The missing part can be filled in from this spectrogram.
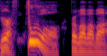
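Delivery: aggressive, loud, swooping delivery full of attitude. Describing how the wrestler would sound on SmackDown: aggressive Drew McIntyre impression. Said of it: "way more attitude, way more aggression".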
